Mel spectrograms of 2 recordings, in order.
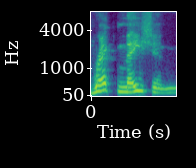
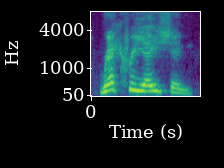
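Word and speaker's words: Wreckreation: Wreck Nation, no, recreation, but spelled like a wreck, a car wreck was another racing game this year.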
